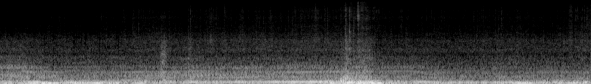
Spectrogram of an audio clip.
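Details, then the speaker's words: Pontiac Vibe (Toyota Matrix/Corolla underpinnings) after swapping in a used Corolla engine with 90,000 miles, driving on a miserable day: steady low engine drone under light road noise, no knocks, engine runs smoothly and healthy. "motor runs great it really does run great so these people are going to be very happy"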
